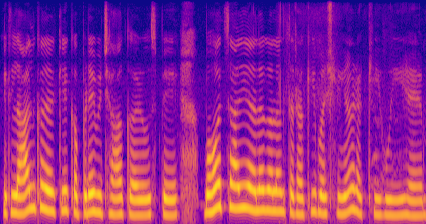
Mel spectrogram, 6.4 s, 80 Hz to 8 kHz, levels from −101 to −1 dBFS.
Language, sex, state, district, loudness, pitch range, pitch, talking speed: Hindi, female, Jharkhand, Ranchi, -16 LUFS, 210-255 Hz, 230 Hz, 170 wpm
